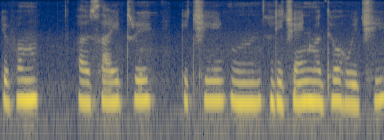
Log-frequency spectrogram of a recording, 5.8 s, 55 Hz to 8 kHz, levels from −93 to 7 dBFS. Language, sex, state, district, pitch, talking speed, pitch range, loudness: Odia, female, Odisha, Khordha, 225 Hz, 95 wpm, 215-230 Hz, -13 LUFS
